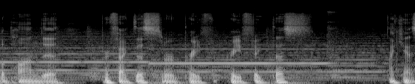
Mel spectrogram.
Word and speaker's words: Prefectus: Prefectus. Prefectus Zazarg reporting. Zazarg, what is the meaning of this intrusion? My apologies. As the head of the 4th Division, it was I who was called upon to Prefectus or Prefectus.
